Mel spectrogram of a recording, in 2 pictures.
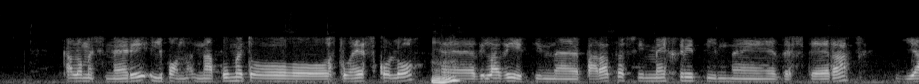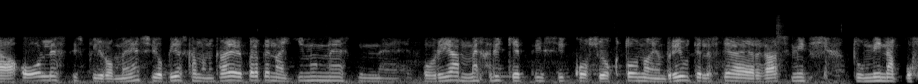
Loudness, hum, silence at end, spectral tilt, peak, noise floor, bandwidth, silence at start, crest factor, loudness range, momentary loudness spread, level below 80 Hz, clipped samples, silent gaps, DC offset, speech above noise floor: -24 LUFS; none; 0 s; -8.5 dB/octave; -6 dBFS; -49 dBFS; 9.6 kHz; 0.25 s; 18 dB; 5 LU; 10 LU; -50 dBFS; under 0.1%; none; under 0.1%; 25 dB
